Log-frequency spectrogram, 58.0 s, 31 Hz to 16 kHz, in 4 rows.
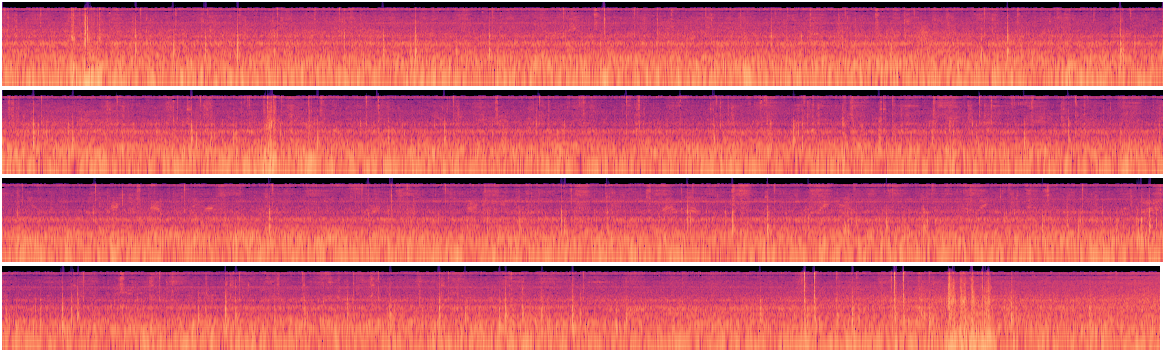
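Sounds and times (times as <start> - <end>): bicycle tyre noise on road: 0.0 - 58.0
wind rumble on microphone: 0.0 - 58.0.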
